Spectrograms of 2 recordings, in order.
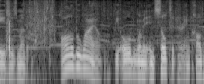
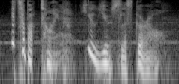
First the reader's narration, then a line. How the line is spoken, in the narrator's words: the old woman sneered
